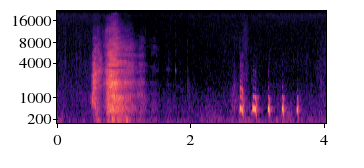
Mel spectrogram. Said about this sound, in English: Most badly timed yawn in my life.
